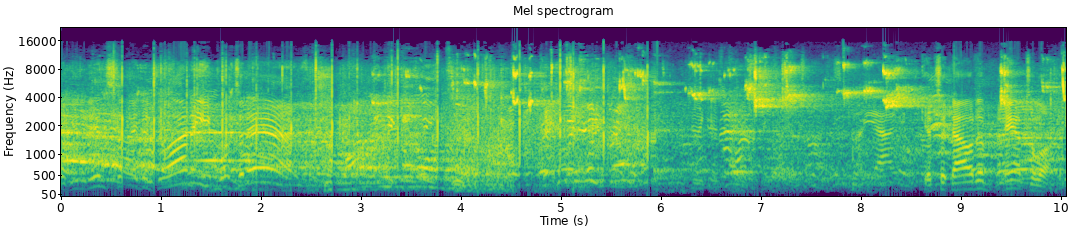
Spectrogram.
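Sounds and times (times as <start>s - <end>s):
voices echoing in a hall: 0.0s - 10.0s
sneaker squeaks: 3.5s - 10.0s.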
